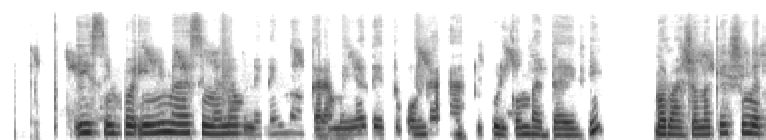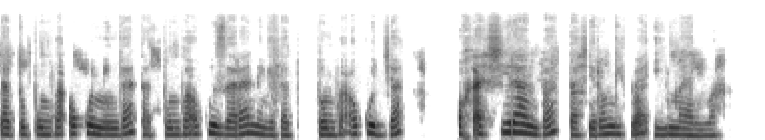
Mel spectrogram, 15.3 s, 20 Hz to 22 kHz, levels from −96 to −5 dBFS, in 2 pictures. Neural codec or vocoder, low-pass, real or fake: none; 14.4 kHz; real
